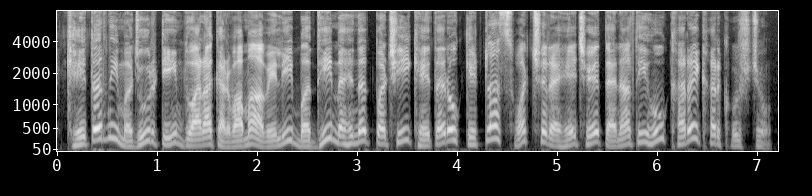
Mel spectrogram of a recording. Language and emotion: Gujarati, happy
